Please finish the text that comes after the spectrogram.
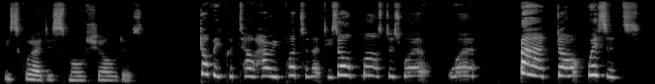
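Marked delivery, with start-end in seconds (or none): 2.0-6.4 high elf voice, slowing and louder at the end; hesitate, then blurt it out squeakily; squeaky house-elf daring himself. A narrator's reading. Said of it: "quivering all over".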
